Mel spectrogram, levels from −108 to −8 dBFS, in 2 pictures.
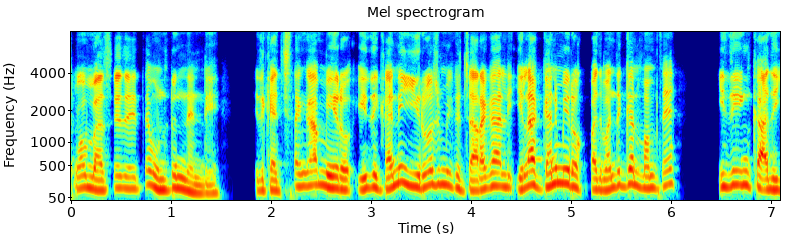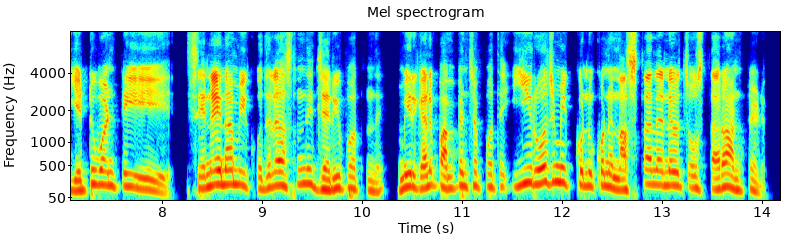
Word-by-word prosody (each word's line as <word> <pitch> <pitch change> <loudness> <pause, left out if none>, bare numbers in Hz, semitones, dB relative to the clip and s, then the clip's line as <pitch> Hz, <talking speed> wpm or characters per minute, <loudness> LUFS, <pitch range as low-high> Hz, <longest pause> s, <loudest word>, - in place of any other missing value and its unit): ఖచ్చితంగా 160 - -8
ఒక 170 - -2
మెసేజ్ 160 +5 +1
అయితే 155 +6 -8
ఉంటుందండి. 135 -9 -1 0.4
ఇది 135 - -4
ఖచ్చితంగా 180 +9 -1
మీరు 160 -3 +4 0.2
ఇది 170 +2 0
కాని 190 +10 +2
ఈరోజు 195 +5 0
మీకు 175 -5 -3
జరగాలి 170 +7 +2
ఇలా 200 +6 +6
గాని 210 +5 +2
మీరు 215 - +2
ఒక - - -17
10 145 -1 0
మందికి 200 +7 -1
పంపితే, 170 +6 -3 0.5
ఇది 190 +3 0
ఇంకా 195 - -3
అది 145 - +2
ఎటువంటి 190 +4 -1 0.6
శేనైనా 205 +6 +6
మీకొదిలేస్తుంది 195 +5 -1
జరిగిపోతుంది. 150 -4 -2 0.2
మీరు 180 +1 +3
గాని 185 +5 +3
పంపించకపోతే, 180 +1 -4 0.2
ఈరోజు 235 +1 +2
మీకు 225 -5 -3
కొన్ని 195 -2 -1
కొన్ని 185 -4 0
నష్టాలనేవి 200 +4 +2
చూస్తారు 160 +1 0
అంటాడు. 135 - -6
175 Hz, 155 wpm, -24 LUFS, 150-200 Hz, 0.6 s, ఇలా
